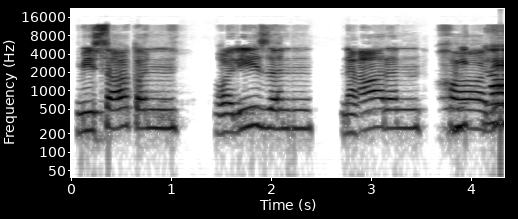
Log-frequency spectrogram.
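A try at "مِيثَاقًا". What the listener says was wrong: میثاقن نہیں، میثاقن نہیں، درمیان میں یا مدہ ہے، میثاقن.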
